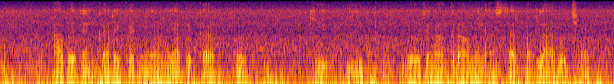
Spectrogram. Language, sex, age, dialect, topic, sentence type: Maithili, male, 18-24, Angika, banking, question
